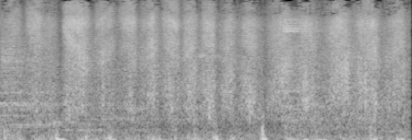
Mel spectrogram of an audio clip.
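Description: Chalkboard duster being rubbed over a blackboard to wipe off chalk, in quick back-and-forth strokes that give a steady scratchy rhythm.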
